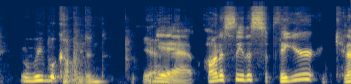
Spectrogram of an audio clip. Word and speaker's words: Wakandan: gold wakandan arm yeah he kept calling it wakandian i was like don't you know how to pronounce the fictional countries wakandan yeah honestly this figure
